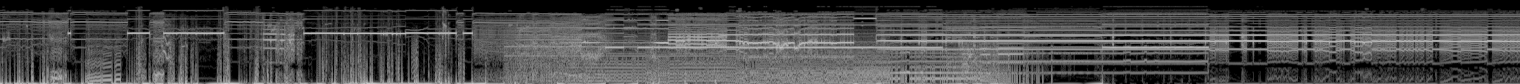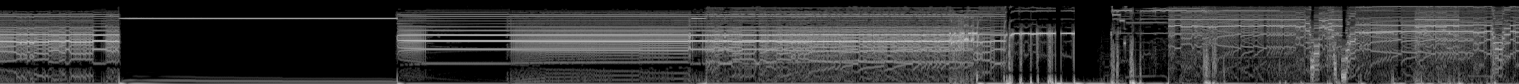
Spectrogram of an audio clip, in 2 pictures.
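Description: Chaotic multi-voice electronic oscillator: a homemade circuit driving a dead circuit board through fishing-weight contacts. It crackles and glitches for about the first ten seconds, then settles into several held high steady tones. These thin to a single high whistle for about three seconds before the tones return, and near the end it breaks back into noisy, chaotic crackling.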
